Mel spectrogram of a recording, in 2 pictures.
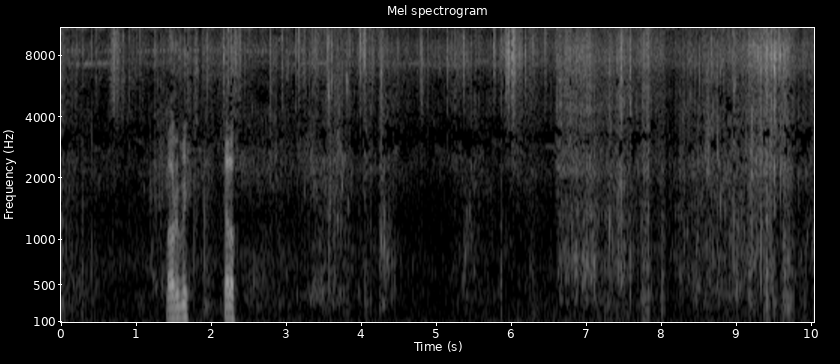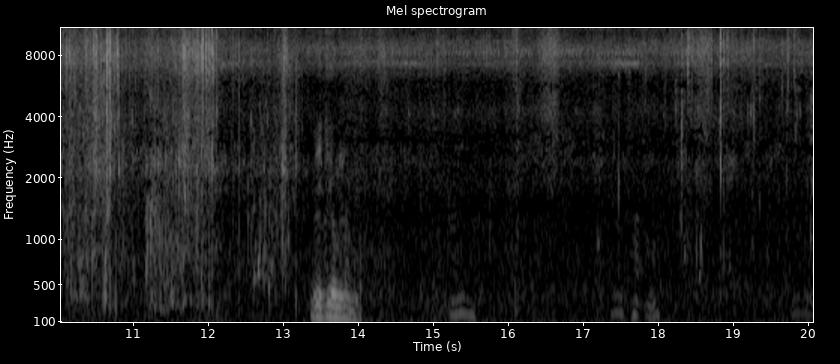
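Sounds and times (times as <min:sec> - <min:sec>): water sloshing and trickling: 0:00.0 - 0:15.2, 0:17.0 - 0:20.0
net splashing into water: 0:06.5 - 0:13.3, 0:18.2 - 0:19.8.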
